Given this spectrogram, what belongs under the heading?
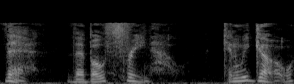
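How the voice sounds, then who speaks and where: At a fairly slow pace, a man uses a put-on character voice pitched fairly high. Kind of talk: comic parody acting. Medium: audio drama. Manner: exasperated, sarcastic.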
